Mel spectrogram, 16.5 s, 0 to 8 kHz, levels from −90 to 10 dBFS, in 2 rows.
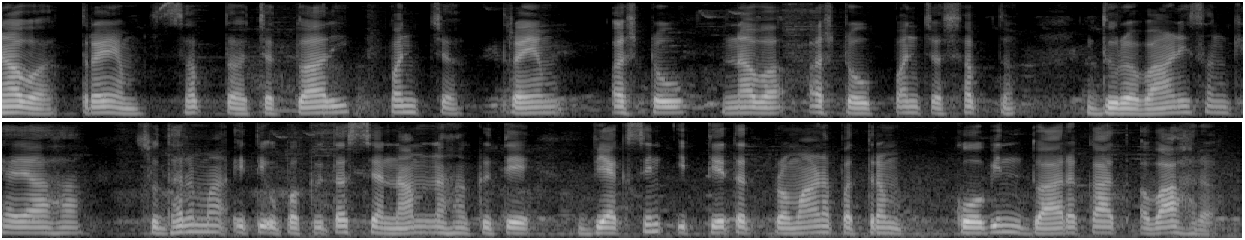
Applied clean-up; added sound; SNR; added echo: none; none; none; none.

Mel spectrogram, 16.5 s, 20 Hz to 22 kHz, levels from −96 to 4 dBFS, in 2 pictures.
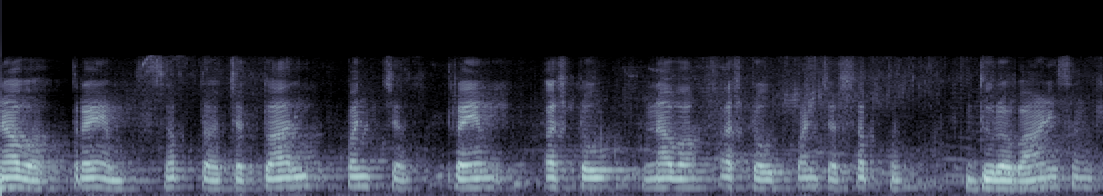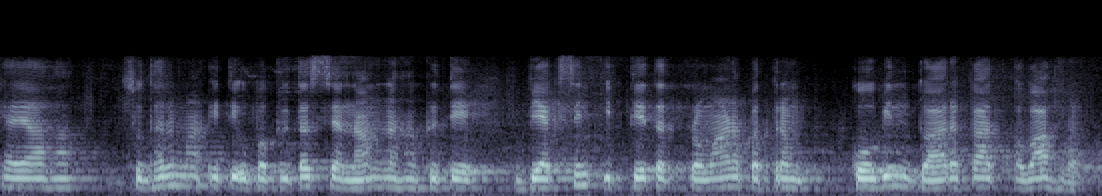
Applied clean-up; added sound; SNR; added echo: neural separator model SepFormer DNS4.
